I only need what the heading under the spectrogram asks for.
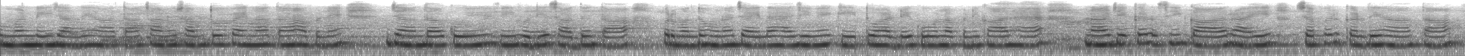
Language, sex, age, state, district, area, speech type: Punjabi, female, 18-30, Punjab, Pathankot, urban, spontaneous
